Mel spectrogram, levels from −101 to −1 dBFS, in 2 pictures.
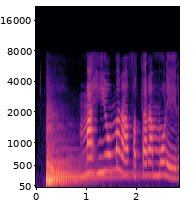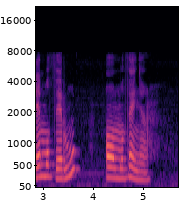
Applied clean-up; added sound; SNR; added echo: none; Drum; -1 dB; none.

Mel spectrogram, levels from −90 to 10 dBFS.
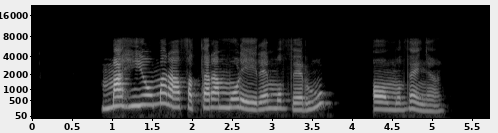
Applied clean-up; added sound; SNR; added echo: neural mask model Resemble Enhance denoiser.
